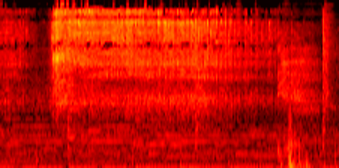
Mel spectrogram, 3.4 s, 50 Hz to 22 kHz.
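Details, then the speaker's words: Honda CR125 two-stroke rebuild: removed, likely original crankshaft main bearing spun by hand gives a gritty, ratchety rattle instead of a smooth spin; worn bearing. "this is the crank bearing that was bad if you can hear that"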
